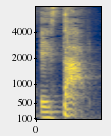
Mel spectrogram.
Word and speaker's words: Esther: D'ailleurs en Perse Esther se prononce Estar et c'est pourquoi les anglais vont tirer star pour donner étoile.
